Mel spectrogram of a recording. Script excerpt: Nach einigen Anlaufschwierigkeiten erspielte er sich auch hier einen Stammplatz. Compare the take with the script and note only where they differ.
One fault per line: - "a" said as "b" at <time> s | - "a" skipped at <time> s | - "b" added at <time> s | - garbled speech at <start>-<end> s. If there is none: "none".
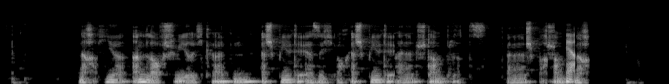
- "einigen" said as "hier" at 1.0 s
- "hier" said as "erspielte" at 3.5 s
- garbled speech at 5.0-5.9 s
